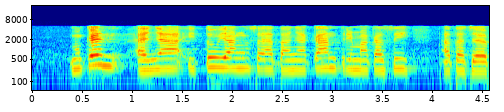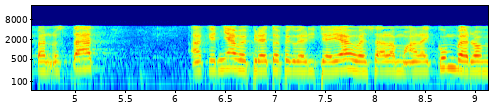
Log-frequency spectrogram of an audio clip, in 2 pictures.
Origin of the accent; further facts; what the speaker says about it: Ngawi, East Java, Indonesia; dari Ngawi.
